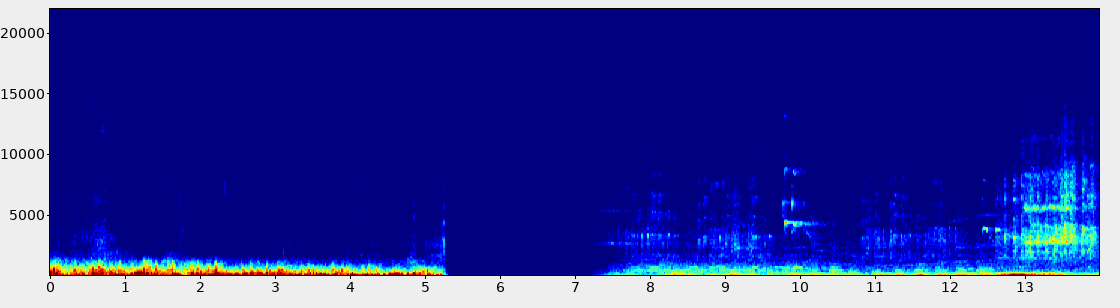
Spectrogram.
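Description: Distant thunder rumbles low over freezing high ground near Pico de Orizaba, by Tlachichuca in Puebla, Mexico. It comes after a burst of steady wind-like noise and a short silence, with bird chirps scattered over the faint rumble.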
